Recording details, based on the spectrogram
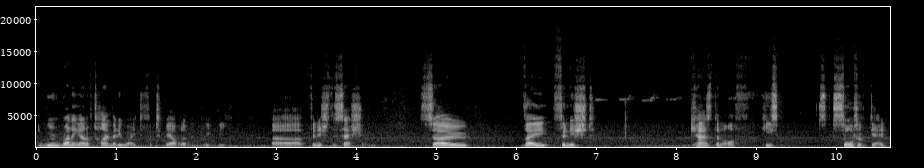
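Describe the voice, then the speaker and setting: A man in his thirties tells the story of a tabletop game session in a casual, animated way. His voice is mid-pitched and bright, with a forward edge. He is recorded outdoors on a camera mic, with some faint background noise. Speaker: game master recapping his campaign. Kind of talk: casual storytelling vlog about a tabletop role-playing session. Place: outdoors on a bench beside a brick house. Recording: noisy outdoor home video recording.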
